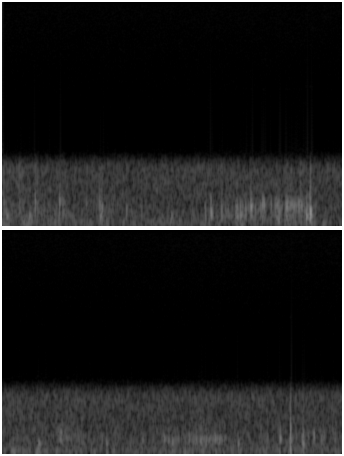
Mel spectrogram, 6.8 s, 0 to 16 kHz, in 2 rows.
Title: Last Stomach Growls of 2020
